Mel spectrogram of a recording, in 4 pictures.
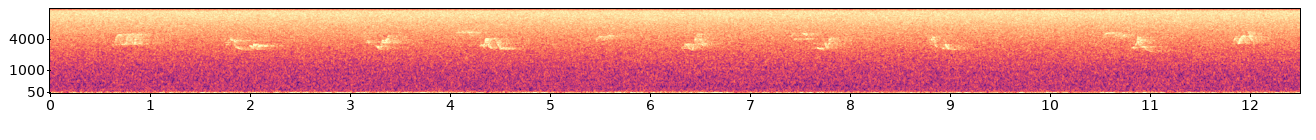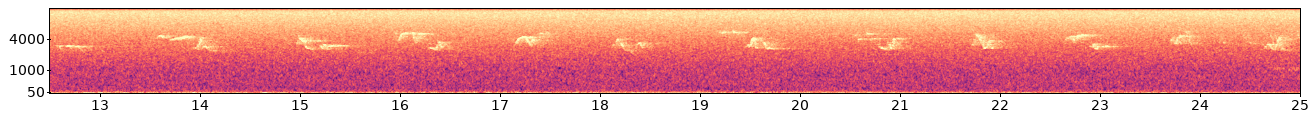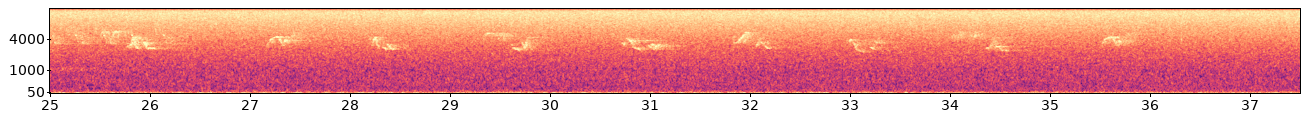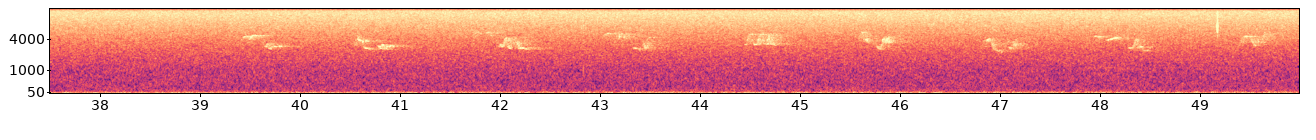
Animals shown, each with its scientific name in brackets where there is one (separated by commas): Red-eyed Vireo (Vireo olivaceus), Ovenbird (Seiurus aurocapilla)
